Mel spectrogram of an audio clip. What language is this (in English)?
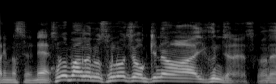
Japanese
